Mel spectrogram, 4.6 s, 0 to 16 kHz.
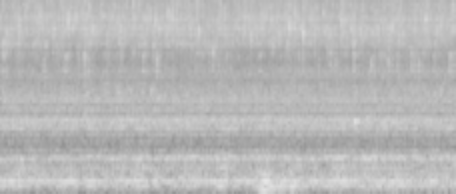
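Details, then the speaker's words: Toilet keeps running after flush: steady hiss of water trickling into tank never going silent; float not rising fully, flow adjustment fine, fill valve leaking; worn seal, Kohler 83143 seal diaphragm replacement planned. "will raise that off but the problem is it's not raising it up all the way so you can say well maybe it's the flow down here is not adjusted properly but it is because the water just leaks a little bit there's a leakage"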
